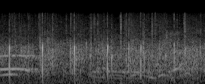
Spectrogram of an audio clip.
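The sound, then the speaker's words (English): An audience applauding in a dense, steady burst of clapping, with a voice speaking over it. “applauding yourselves, that's very cool.”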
